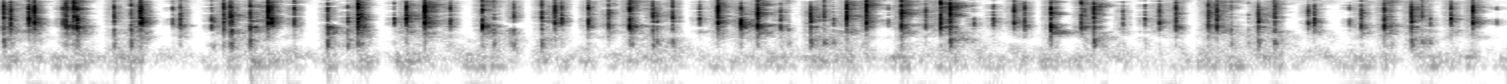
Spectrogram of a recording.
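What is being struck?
Plastic game controller.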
